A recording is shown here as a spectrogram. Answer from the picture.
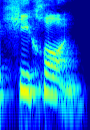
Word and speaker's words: Gijón: But before an E or an I, it makes a H sound. So for example, Ángel. Okay, Gijón, city in Spain.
